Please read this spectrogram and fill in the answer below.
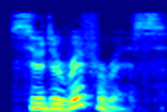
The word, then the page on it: sudoriferous: British English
